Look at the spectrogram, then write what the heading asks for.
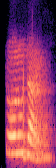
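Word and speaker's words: toluidine: एक तो टाउलिन पढ़ा है हमने, ये है टोलुडाइन। Spelling is ortho TOLUIGI ortho टाउलिडाइन, right.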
